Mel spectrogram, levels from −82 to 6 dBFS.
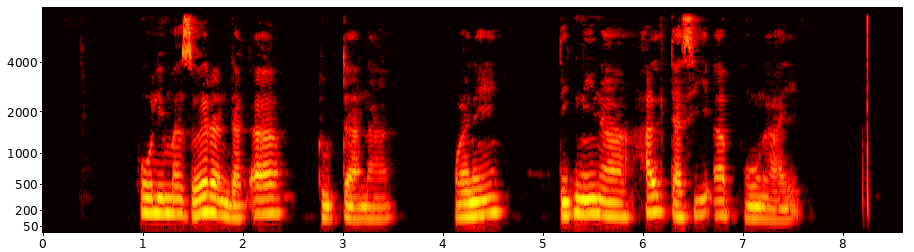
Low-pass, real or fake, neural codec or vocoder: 7.2 kHz; real; none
